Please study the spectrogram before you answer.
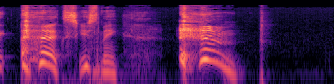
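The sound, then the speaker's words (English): Someone clears their throat in a few rough, voiced bursts, each a raspy push of the voice. A small click ends the sequence. “it's just saying Prime Minister Boris Johnson that caused my throat to close up.”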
